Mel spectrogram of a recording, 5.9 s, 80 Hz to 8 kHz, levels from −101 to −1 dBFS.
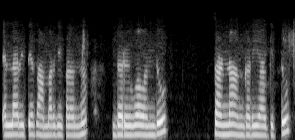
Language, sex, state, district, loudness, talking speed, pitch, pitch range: Kannada, female, Karnataka, Gulbarga, -17 LUFS, 70 wpm, 195 Hz, 190-205 Hz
